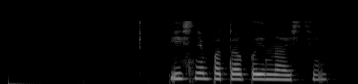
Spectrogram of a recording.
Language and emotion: Russian, neutral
